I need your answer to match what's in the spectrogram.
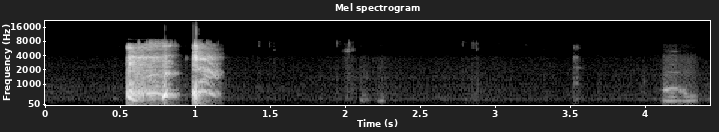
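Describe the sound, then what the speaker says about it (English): A lecturer with a sore throat gives a couple of quick, close, dry coughs, followed by a faint throat sound a few seconds later against otherwise silent room tone. "Sorry, I'm coughing."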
